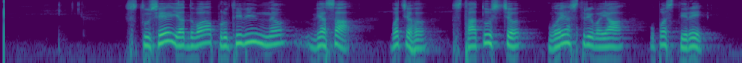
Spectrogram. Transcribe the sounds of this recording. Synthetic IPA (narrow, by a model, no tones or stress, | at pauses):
st̪uʃeːjɐd̪ʋaːpɾut̪ʰiʋinɐʋjɐsaː | ʋɐt͡ʃɐɦə | st̪ʰaːt̪uʃt͡ʃɐ | ʋɐjɐst̪ɾiʋɐjaː | upɐst̪ʰiɾeː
